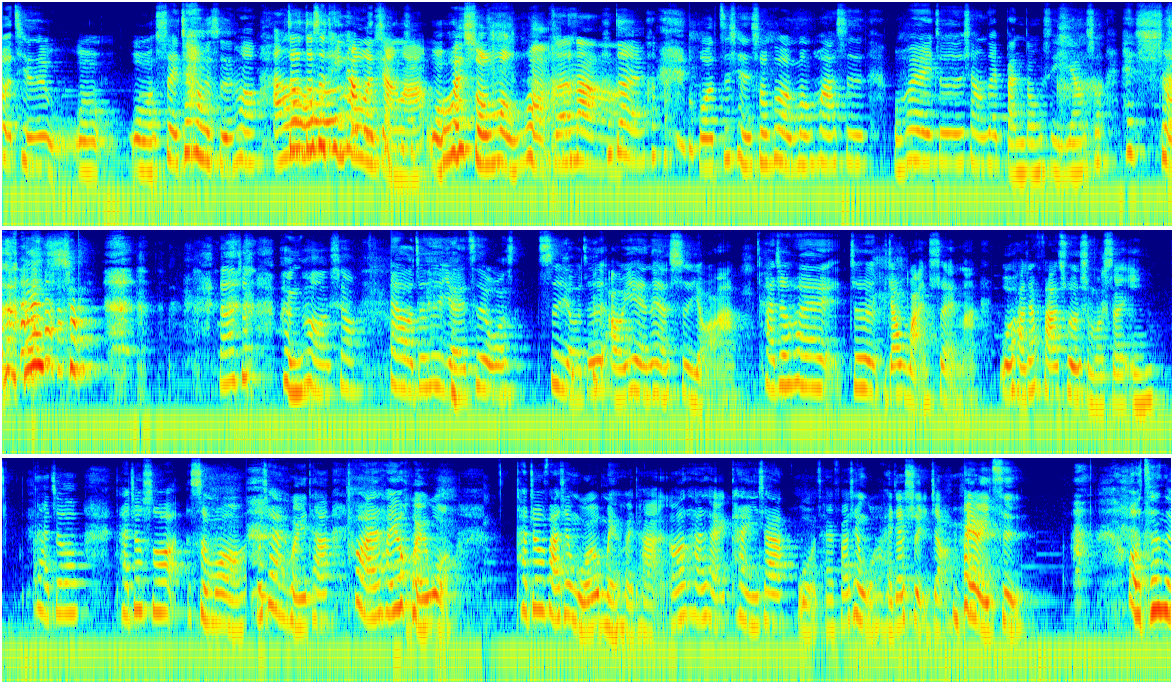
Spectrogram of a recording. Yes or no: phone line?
no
